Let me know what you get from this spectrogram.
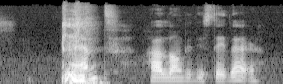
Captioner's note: clears throat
